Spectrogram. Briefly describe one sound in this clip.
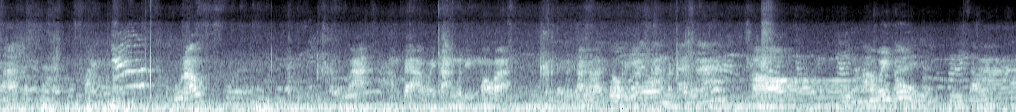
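Several men talk casually nearby, outdoors.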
